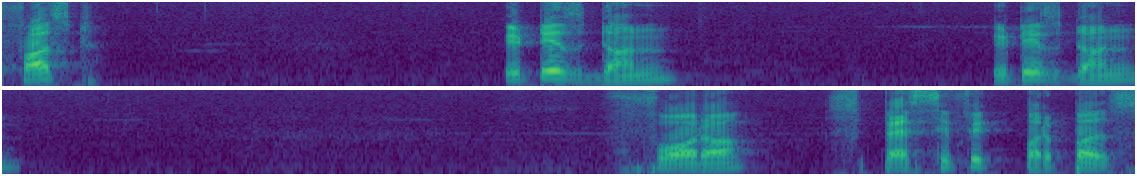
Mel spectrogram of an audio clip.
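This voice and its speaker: An Indian man teaching a commerce class with a smooth, resonant voice that sits a little high. He slows down to dictate notes word by word and keeps asking the class questions. He switches freely between Hindi and English. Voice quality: Hindi-English code-mixing.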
